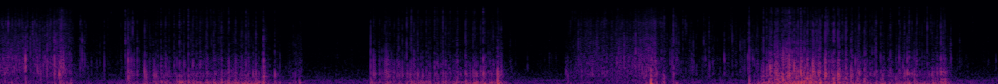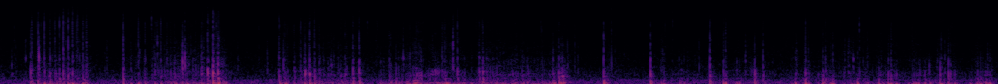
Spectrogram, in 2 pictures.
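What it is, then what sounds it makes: Vinyl cosmetic bag being scratched. Long nails scratch the top surface and front edge of an iridescent, textured holographic vinyl cosmetic pouch, making rough, crinkly scraping strokes. The sound is mostly low and muffled, coming in bursts and sweeps, with a louder stretch around the middle.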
